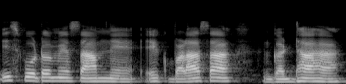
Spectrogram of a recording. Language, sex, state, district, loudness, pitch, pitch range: Hindi, male, Jharkhand, Garhwa, -17 LUFS, 145 Hz, 130-155 Hz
